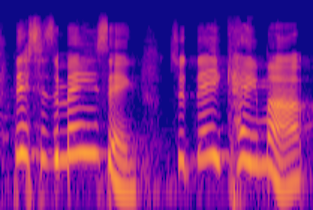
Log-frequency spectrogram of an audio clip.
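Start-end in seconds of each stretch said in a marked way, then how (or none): 0.1-0.9 delighted. Retold or imitated. Delighted at rescue.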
